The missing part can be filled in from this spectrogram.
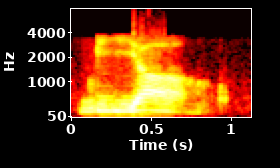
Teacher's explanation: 去，why，不要发 why，OK，、okay.后面 don't 也是一样的，它是一个双元音，要爆开，要撅嘴，don't，多快，都还是需要有这些基础的动作，结尾 n 的音，舌尖要顶上颚，OK，不能发动。Don't 不一样。Why don'twe？后面呢？All 跟 we 之间呢？我们不会停顿呢、啊，我们要连读。所以 we，你的一的音，接下来就直接张嘴，降舌，进入一个啊的音，那就会导致一个很轻的耶的音。We are 有一个耶的音会出现，不要刻意的发，给、okay,别 we 耶幺这样，这个耶。不要刻意，你只要连读就 OK 了。就是说不要咬得太重，不要刻意把那个野音发出来。对对对，那这个 all 结尾 L 的音呢，我们的舌尖会顶着上颚发这个 L，不要动嘴唇发呜的音。We allOK，你应该发 all 的过程中呢，从头到尾都是能看到牙齿的。如果你看不到牙齿，那就是你嘴唇开始撅起来了，别撅嘴。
